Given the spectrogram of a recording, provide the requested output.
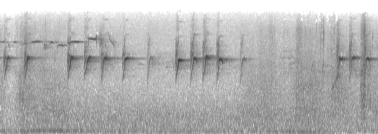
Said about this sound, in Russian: Слушай, как птицы поют.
